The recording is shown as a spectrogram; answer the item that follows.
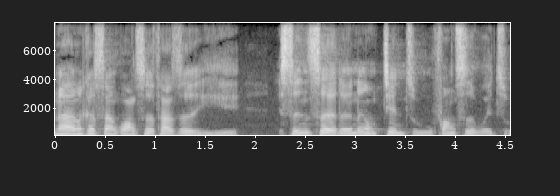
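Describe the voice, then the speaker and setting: A man's fairly high voice with a dark, mellow tone, ordinary pitch variation and a fairly slow pace. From Taiwan, Beitou in Taipei. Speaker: local resident co-host. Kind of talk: casual chat.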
